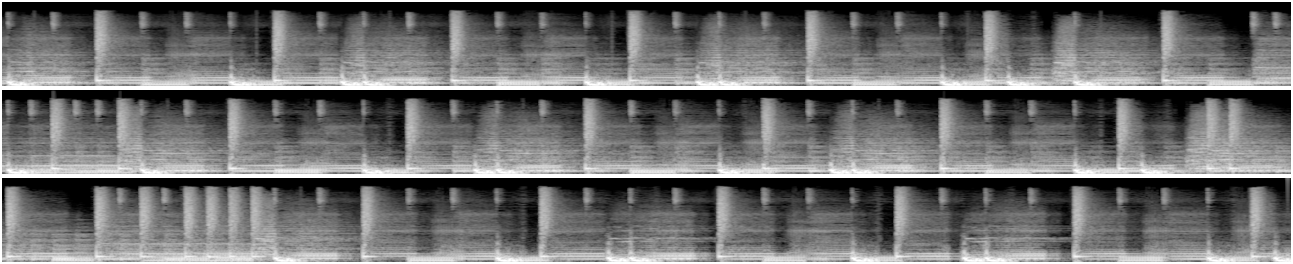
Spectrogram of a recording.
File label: gangsta beat; hip hop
